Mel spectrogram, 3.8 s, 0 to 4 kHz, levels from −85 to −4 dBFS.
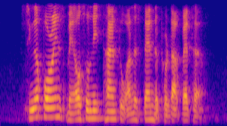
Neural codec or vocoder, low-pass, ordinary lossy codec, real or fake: vocoder, 44.1 kHz, 80 mel bands, Vocos; 3.6 kHz; none; fake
